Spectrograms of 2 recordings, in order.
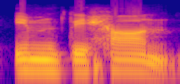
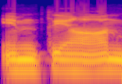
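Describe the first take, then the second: First: A clear 'i' follows the t, with audible h. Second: The vowel after the t is not a clear 'i'. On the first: The speaker calls it right. "ता के नीचे कसरा और हा को ज़ाहिर करना है" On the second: The speaker calls it wrong. "हम इसे इम्तिहान बोल देते हैं, ... ये गलत है।"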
